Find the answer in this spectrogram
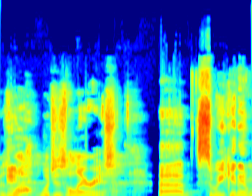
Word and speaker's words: Suikoden: It is called Suikoden.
